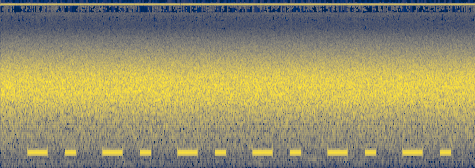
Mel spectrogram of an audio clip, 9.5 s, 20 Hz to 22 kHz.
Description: Telephone call progress tone (UK plan), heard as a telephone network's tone, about 400 Hz, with phone line noise and the noise of a park. Congestion tone.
